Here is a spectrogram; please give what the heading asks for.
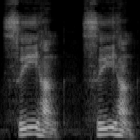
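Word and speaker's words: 炊飯: 요렇게 쓰면 뒷글자는 밥 반자라 취반이라 발음은 스이항.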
